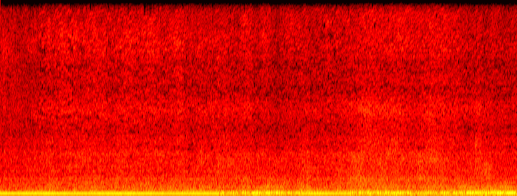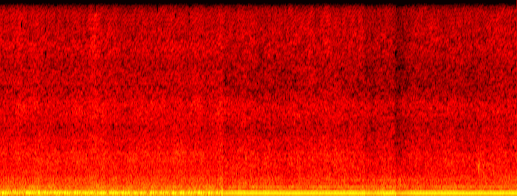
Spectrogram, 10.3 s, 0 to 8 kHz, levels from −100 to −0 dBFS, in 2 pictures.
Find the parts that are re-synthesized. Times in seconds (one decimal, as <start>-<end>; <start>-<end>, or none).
2.2-3.0; 3.5-7.4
